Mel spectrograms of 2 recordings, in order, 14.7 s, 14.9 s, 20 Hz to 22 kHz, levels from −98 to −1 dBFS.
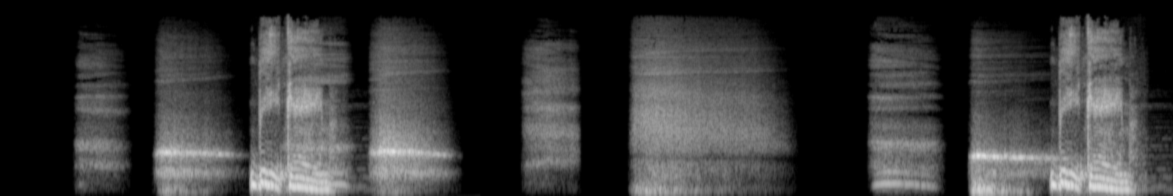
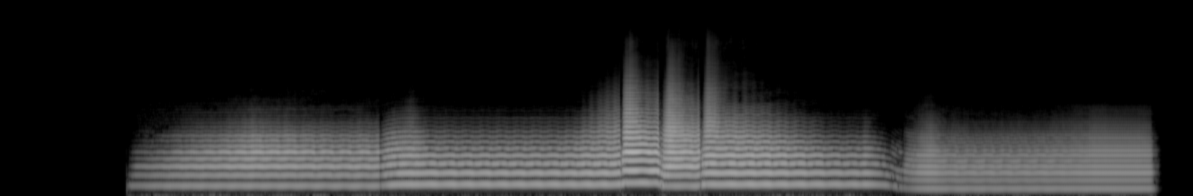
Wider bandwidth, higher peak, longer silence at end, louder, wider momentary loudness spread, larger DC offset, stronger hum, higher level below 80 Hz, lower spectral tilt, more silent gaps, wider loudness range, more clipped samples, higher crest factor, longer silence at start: first, 16 kHz vs 9.8 kHz; first, -4 dBFS vs -16 dBFS; about the same, 0.45 s vs 0.45 s; first, -22 LUFS vs -38 LUFS; first, 23 LU vs 14 LU; neither; neither; first, -54 dBFS vs -84 dBFS; second, -5 dB/octave vs -7 dB/octave; first, 1.65-1.89 s, 6.00-6.51 s, 7.26-7.85 s, 9.98-10.84 s, 11.83-12.09 s vs none; first, 14 LU vs 11 LU; neither; about the same, 22 dB vs 22 dB; second, 0.95 s vs 1.6 s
